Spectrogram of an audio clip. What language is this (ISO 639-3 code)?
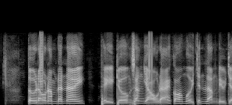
vie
